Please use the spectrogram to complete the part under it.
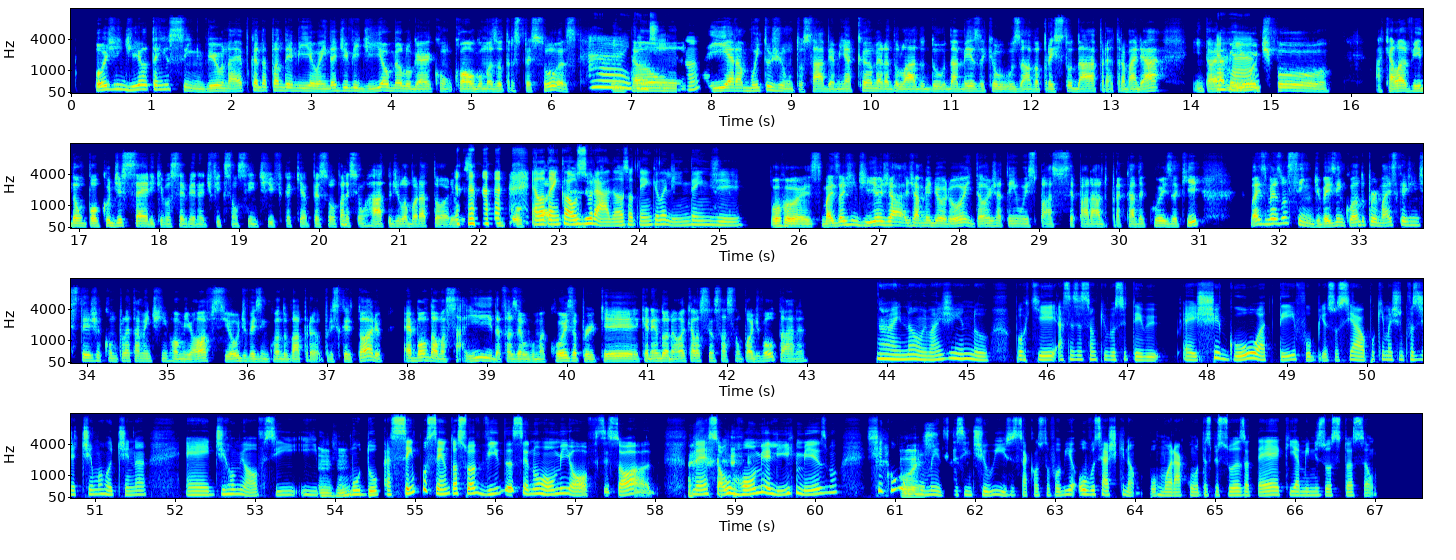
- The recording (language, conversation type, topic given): Portuguese, podcast, Como você organiza sua rotina de trabalho em home office?
- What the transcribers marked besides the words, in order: tapping; laugh; in English: "home office"; in English: "home office"; in English: "home office"; in English: "home"; chuckle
